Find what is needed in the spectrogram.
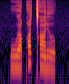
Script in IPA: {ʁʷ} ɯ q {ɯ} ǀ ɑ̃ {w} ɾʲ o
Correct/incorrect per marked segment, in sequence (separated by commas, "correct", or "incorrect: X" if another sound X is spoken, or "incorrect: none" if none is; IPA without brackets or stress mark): incorrect: w, correct, incorrect: none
